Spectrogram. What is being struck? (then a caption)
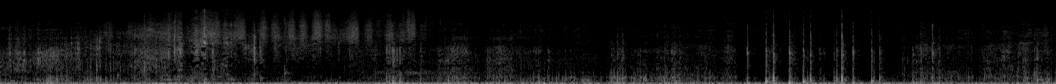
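Thin textured vinyl sheet. A thin, textured holographic vinyl sheet is flexed, scratched and rubbed with fingertips and nails, producing steady crinkly rustling and scraping. Near the end, a run of sharp, bright clicks and taps cuts through the soft scratching.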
